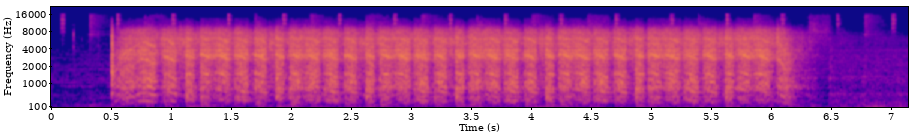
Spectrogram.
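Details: 1986 Audi 5000 bought not running, Hall sensor being checked (reads about 0.02 V, expected 4 V): steady starter cranking about three compressions a second for over five seconds, never catches; crank-no-start, cause suspected, not confirmed.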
